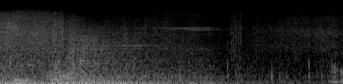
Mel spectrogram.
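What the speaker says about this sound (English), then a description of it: "We got this guy chunking grenades over here." Grenade blasts in the game Bloodborne, a burst of booming impacts with rumbling debris that fades over a few seconds, with no talk.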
